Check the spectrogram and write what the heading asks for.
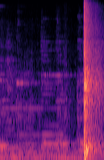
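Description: A party balloon pricked with a sharp point pops once with a loud bang near the end, over background music.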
